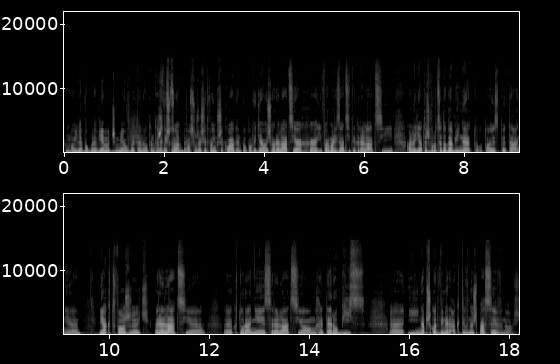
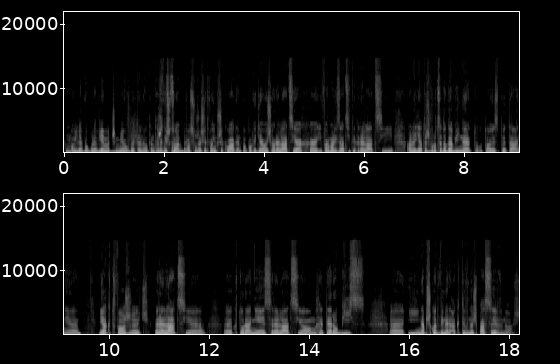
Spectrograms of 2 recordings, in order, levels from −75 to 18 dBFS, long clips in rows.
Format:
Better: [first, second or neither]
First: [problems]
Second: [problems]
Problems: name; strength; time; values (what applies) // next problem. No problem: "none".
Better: first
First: none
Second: garbled, watery; slightly; nothing above 14.5 kHz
